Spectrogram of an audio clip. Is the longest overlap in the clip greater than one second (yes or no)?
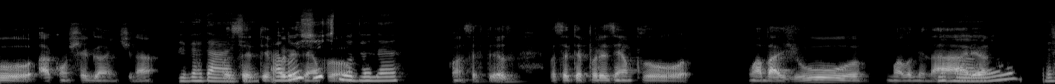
yes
